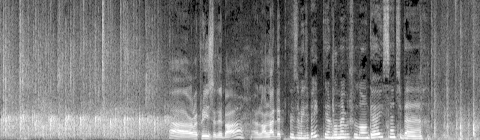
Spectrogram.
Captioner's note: applause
